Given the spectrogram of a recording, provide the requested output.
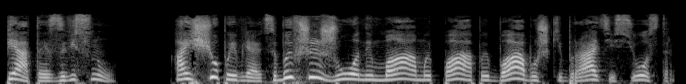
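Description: A woman reading the lines of a sharp, scornful female press secretary in an audiobook. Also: medium pitch, expressive, a little slow, no room sound, clean studio sound. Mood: mocking. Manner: sarcastic and scornful.

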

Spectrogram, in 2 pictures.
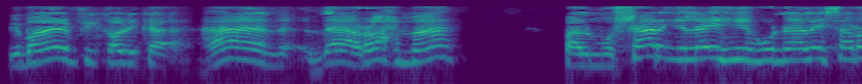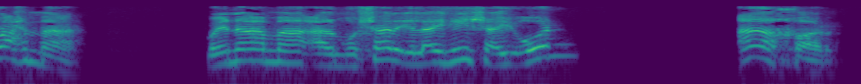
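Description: Quizzing students again and again, a man leads an online lesson on Arabic grammar. He has an extremely high, bright voice with a forceful tone and no room sound. The lo-fi recording sounds dry and dull.

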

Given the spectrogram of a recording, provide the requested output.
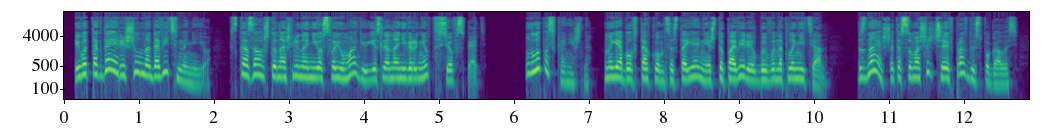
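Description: A woman voicing a gruff, protective middle-aged father who grumbles scornfully in an audiobook. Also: on the high side, sing-song, a little fast, a little mellow, no echo. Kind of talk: audiobook character voice.

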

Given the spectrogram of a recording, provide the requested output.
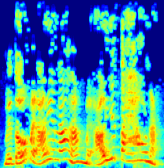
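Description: A woman voicing the vengeful ghost of a first wife, scolding and taunting in a shrill voice. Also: very animated, very fast, sharp tone, heavily acted. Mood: menacing.

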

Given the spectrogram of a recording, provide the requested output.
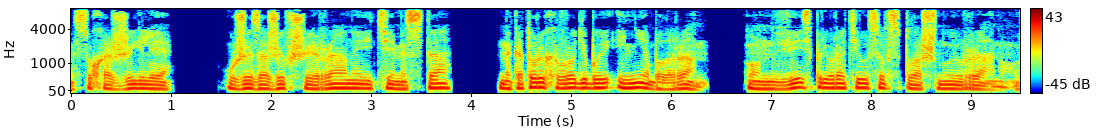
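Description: A man narrating a fantasy audiobook in a measured, even storytelling manner on a close studio mic. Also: lowish voice, dry recording.

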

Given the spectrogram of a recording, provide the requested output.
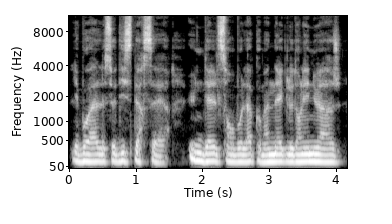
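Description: A man reading a classic novel aloud as scripted narration in a steady, dramatic manner. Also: medium pitch, moderate pace. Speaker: audiobook reader.

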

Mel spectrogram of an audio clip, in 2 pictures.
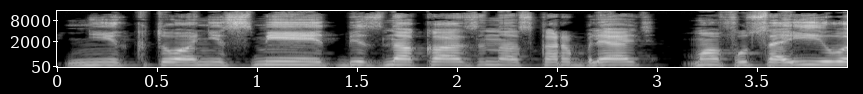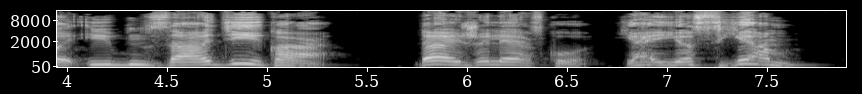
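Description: A man voicing a pompous, excitable old male genie who served as a royal astrologer, grandiose and quick to take offense, in an audiobook. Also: a little high, lightly acted. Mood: indignant. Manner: grandiose and touchy, flares up fast.

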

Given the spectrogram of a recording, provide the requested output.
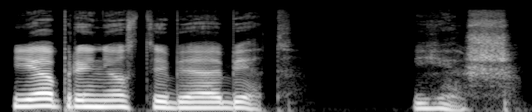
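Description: A woman voicing a gruff male hunter who speaks tersely and matter-of-factly. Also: low voice, slow pace, a little mellow, no echo, studio quality. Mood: dry.

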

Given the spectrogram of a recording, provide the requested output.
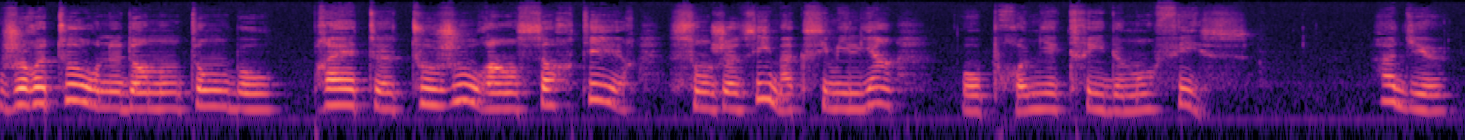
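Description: Give me a solemn, melancholy ghost countess read by a woman, slow and dark-toned. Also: mid-range voice, natural voice. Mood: solemn, hushed. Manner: grave, solemn, hushed. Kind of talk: audiobook reading.

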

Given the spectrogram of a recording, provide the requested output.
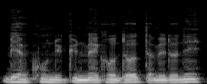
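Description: Husky, dark-toned male audiobook narrator. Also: lowish voice, flat delivery, moderate pace. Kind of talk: literary audiobook reading.

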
